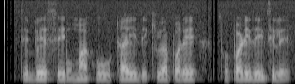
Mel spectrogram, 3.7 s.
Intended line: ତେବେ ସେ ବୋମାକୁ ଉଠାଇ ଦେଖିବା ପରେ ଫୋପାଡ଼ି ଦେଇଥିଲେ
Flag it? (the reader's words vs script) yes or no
no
